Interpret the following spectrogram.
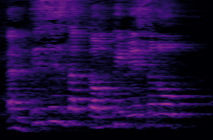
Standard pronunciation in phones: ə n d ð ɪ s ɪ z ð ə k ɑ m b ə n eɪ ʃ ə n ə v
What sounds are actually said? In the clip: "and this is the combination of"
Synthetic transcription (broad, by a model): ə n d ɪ s ɪ z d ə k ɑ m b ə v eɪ s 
